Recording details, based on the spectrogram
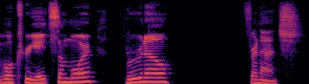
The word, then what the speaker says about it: Fernandes: Bruno Fernandes. – That's how they say it. I think that's the Portuguese way, Phil, Spanish way.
